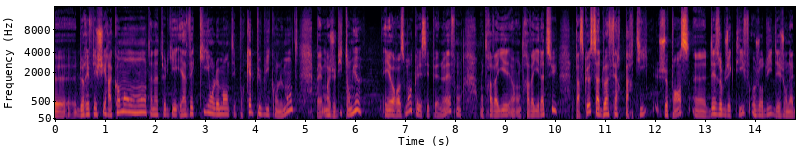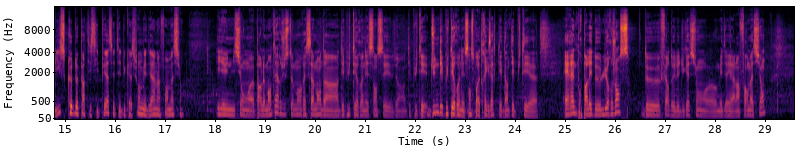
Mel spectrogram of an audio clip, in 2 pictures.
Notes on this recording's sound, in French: Emission plateau en direct des Assises 2023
